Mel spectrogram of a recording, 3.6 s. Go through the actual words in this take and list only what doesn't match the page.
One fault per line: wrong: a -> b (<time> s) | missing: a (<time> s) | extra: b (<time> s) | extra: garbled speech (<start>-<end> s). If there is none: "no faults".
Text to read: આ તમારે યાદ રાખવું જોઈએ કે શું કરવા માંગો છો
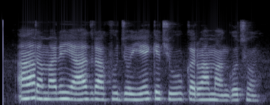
no faults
